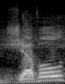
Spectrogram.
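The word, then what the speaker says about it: Djevel: something um also played in that Norwegian band jevel DJ that's how you pronounce it DJ e v l um which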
